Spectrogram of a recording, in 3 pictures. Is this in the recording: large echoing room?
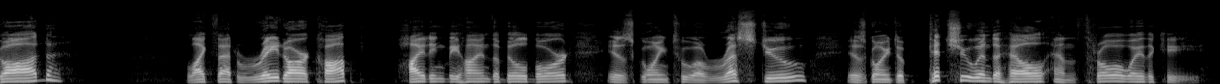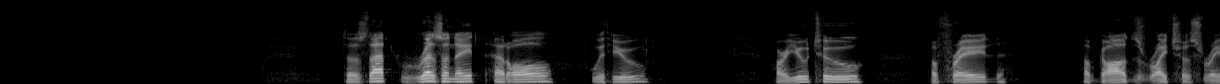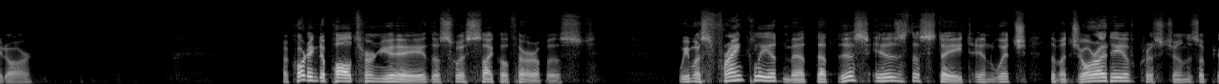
yes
